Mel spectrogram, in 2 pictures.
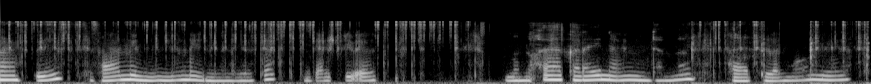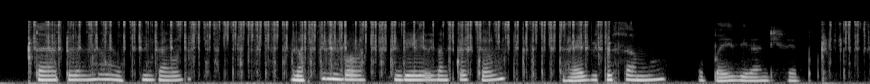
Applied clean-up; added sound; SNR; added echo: neural diffusion model UNIVERSE++.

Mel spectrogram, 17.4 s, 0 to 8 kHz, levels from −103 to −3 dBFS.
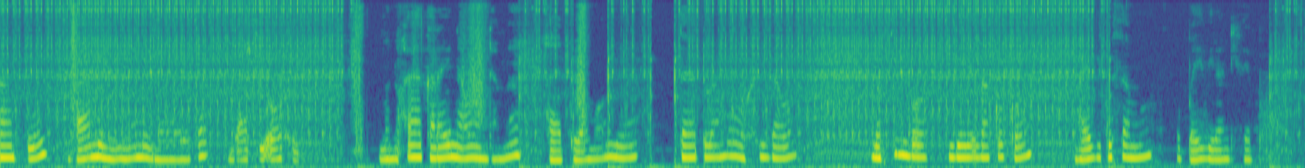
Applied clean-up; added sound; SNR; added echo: none; Mechanisms; 10 dB; none.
